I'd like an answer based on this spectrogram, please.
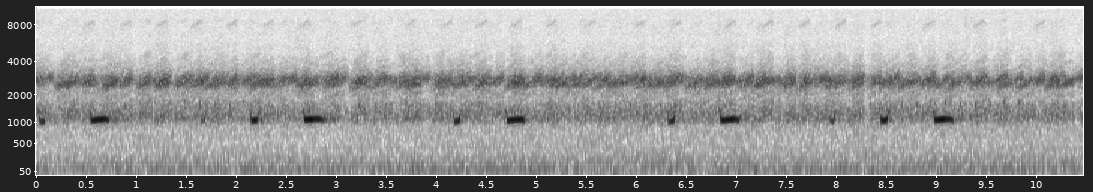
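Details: Frogs heard on a midsummer night: a constant rasping chorus, with short piping calls standing out in an uneven rhythm, often paired, about every second or two.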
